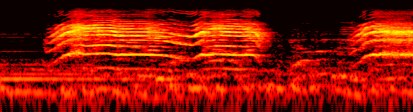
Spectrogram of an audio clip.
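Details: Two pet cats, fierce Temon and quiet Lelo, face off across a barrier as if about to fight; loud drawn-out harmonic yowls rise and hold in two long bursts, a quieter pause, then a third rising wail.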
